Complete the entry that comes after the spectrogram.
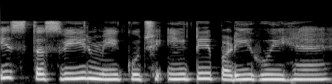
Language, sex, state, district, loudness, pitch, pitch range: Hindi, female, Bihar, Gopalganj, -12 LUFS, 240 Hz, 230-260 Hz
